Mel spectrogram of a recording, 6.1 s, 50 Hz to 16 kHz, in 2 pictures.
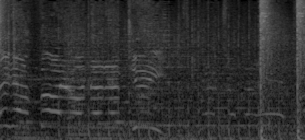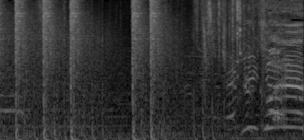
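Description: Bursts of machine gun fire in the World War II shooter Call of Duty: WW2, with rapid clustered shots around the middle and end of the clip, set amid battle noise and shouted voices.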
